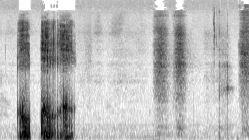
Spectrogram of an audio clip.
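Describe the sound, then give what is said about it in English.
A person sniffs hard close to the microphone, a few loud, sharp inhalations in quick succession, followed by several softer, shorter sniffs. No one speaks. “I'm just sniffing.”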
